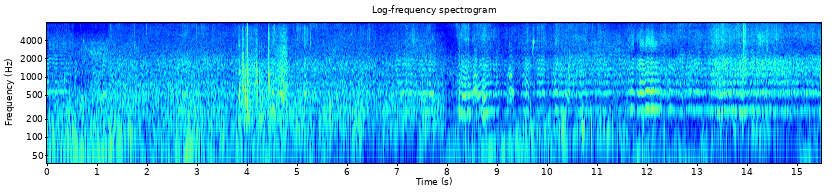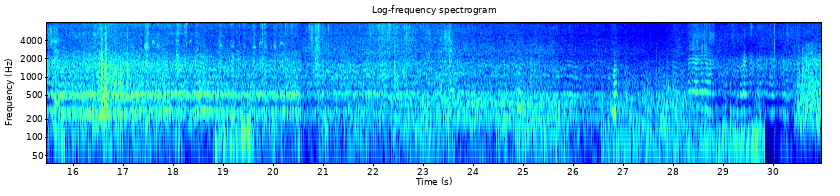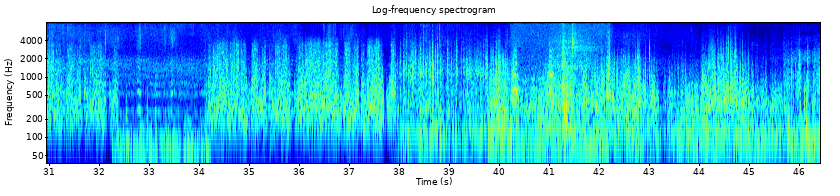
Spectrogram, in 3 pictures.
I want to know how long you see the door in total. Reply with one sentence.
You can hear the door for 3 seconds altogether.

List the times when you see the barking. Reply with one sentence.
You can hear the barking from 8.4 to 10.5 s and from 40.2 to 42.2 s.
